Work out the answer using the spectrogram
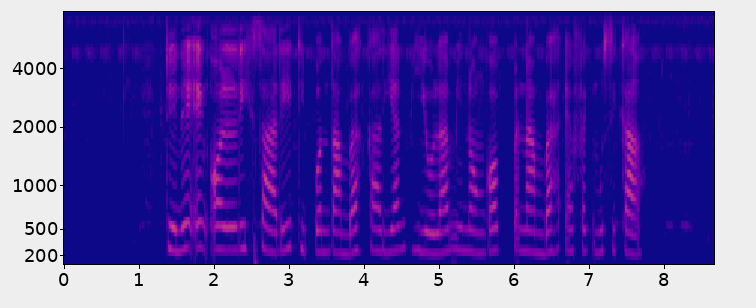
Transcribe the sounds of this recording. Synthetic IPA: d̪̥e̤neʔɪŋʔolɪhsaɾid̪̥i̤pʊnt̪ambahkalijanb̥i̤jolaminɔŋkɔpənambaɦefɛk̚musikal

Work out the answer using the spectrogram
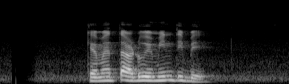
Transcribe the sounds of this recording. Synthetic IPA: kɛmɛt̪ːaaɖuemint̪ibe

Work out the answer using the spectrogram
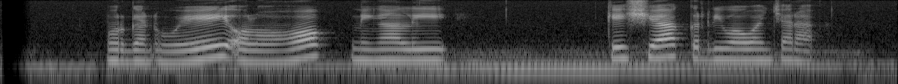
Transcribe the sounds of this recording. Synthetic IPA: mɔrɡanuejɔlɔɦɔk̚niŋali | keʃiakɨrdiwawaɲt͡ʃaɾa

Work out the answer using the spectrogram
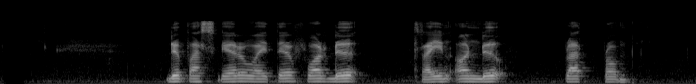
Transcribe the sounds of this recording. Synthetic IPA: dəpaskɛrwajt̪ərfɔrdə | t̪ɾajinɔndə | plat̪̚pɾɔm

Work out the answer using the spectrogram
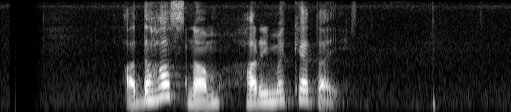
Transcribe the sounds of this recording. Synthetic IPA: ad̪aɦasnamhaɾiməkæt̪a̰j

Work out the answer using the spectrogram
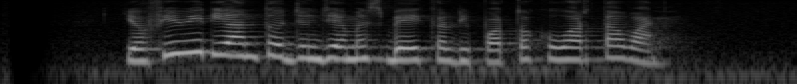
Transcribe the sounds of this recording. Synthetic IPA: jɔfiwidiant̪ɔd͡ʒɨŋd͡ʒɛməsbeikɨrdipɔt̪ɔkuwart̪awan

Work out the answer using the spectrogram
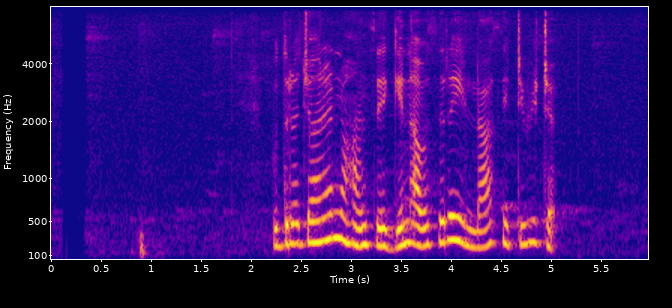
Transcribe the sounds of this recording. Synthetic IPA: b̥ud̪uɾad͡ʒaːnjanʋaɦanseːɡenɐʋəsəɾəilːaːsiʈiʋiʈə

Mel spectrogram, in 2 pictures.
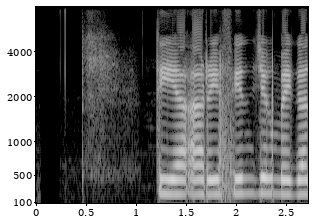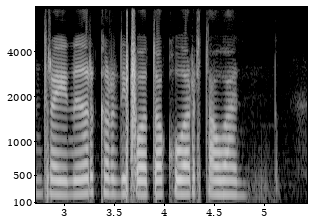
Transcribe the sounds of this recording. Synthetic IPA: t̪iaʔːɾifind͡ʒɨŋmɛɡant̪ɾɛnərkɨrdipɔt̪ɔkuwart̪awan

